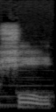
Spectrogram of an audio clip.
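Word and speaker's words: し: The slight exception to this is she, which adds a soft H sound. She. That's what I said, right? She.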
